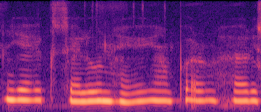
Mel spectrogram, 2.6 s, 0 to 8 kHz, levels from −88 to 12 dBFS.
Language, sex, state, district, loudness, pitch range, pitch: Hindi, female, Madhya Pradesh, Dhar, -12 LUFS, 200-225 Hz, 210 Hz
